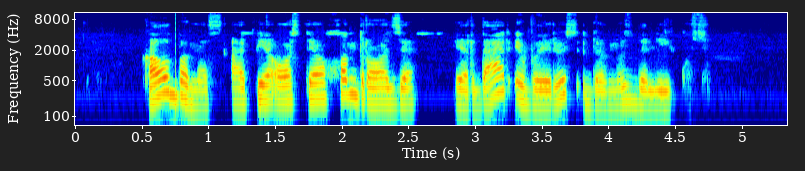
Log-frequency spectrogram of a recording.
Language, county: Lithuanian, Utena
